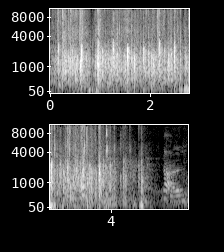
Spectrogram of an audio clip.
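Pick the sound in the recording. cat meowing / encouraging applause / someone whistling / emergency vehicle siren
encouraging applause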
